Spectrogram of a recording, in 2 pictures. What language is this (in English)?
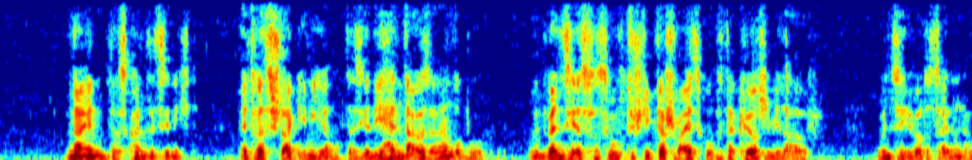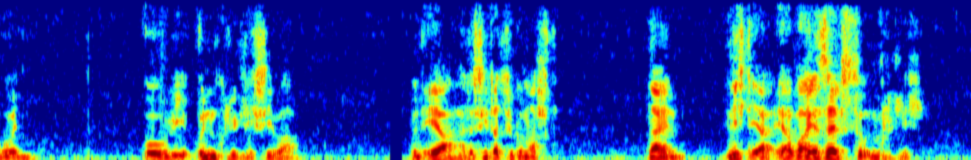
German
